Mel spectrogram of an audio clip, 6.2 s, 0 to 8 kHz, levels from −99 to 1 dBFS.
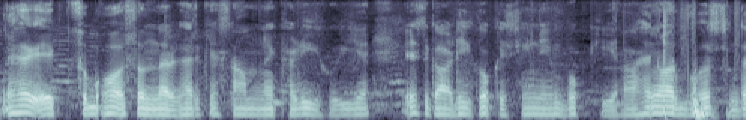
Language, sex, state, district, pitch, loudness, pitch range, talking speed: Hindi, male, Maharashtra, Solapur, 100 Hz, -20 LUFS, 100-110 Hz, 185 wpm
